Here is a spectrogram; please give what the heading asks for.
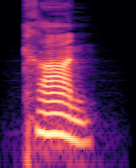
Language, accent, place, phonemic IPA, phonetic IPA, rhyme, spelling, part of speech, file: German, Germany, Berlin, /kraːn/, [kʁ̥äːn], -aːn, Kran, noun, De-Kran.ogg
- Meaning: 1. crane (a lifting device) 2. tap, faucet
